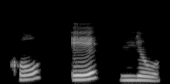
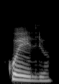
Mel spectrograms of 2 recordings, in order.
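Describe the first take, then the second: First: The o and e are separate full syllables. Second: The o and e merge into one syllable. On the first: The speaker calls it right. "as duas vogais têm som forte e demorado" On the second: The speaker calls it wrong. "Não se diz coelho"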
